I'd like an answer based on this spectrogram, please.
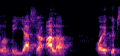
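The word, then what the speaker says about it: ישראל: in in the word Yasha Allah which is the uh the Hebrew pronunciation for Israel Israel all right so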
